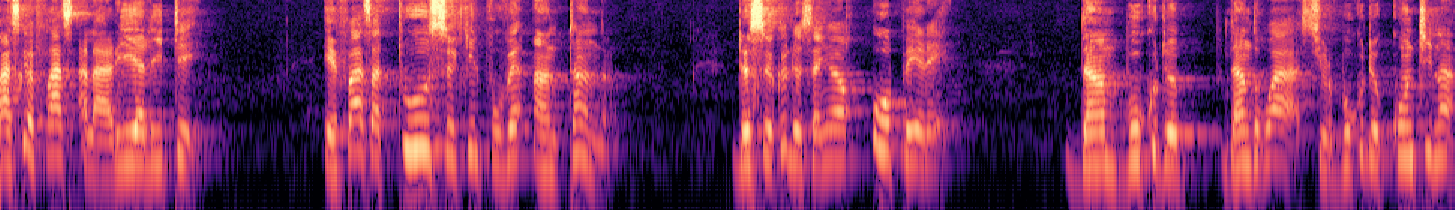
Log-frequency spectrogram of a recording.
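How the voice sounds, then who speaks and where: This man has a high pitch for a man and an African accent, with ordinary pitch variation. He talks at a very slow pace, with long, frequent pauses. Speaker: preacher. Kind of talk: sermon.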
